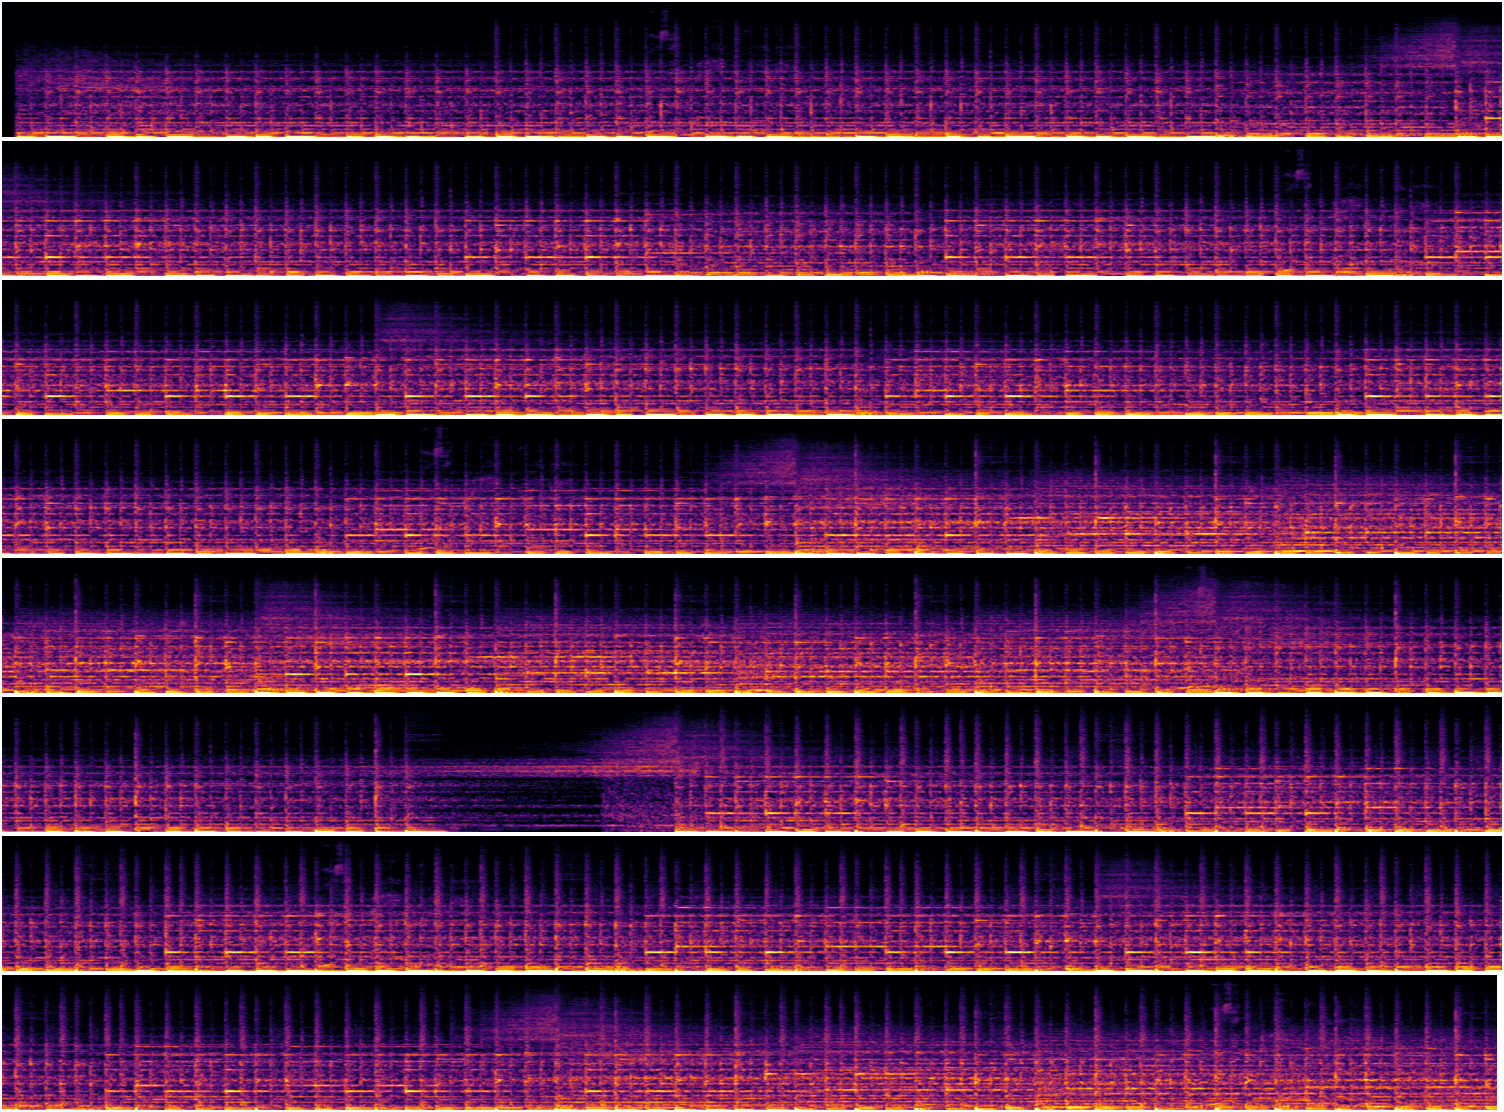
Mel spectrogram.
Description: A category of tags that highlights suspenseful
